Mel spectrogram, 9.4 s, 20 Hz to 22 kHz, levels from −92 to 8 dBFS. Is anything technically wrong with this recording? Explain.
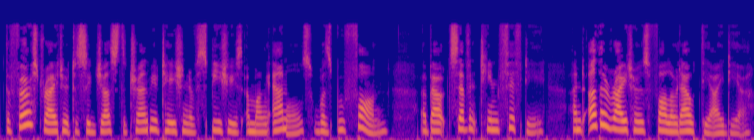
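Yes. Compressed frames are skipped twice in this speech, at 1.82 to 1.85 s and at 3.57 s. At each spot the speech lurches forward, losing roughly 100 ms and then roughly 150 ms. Whole frames of about 23.2 ms were never decoded, so the audio jumps ahead by the length of the frames left out.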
